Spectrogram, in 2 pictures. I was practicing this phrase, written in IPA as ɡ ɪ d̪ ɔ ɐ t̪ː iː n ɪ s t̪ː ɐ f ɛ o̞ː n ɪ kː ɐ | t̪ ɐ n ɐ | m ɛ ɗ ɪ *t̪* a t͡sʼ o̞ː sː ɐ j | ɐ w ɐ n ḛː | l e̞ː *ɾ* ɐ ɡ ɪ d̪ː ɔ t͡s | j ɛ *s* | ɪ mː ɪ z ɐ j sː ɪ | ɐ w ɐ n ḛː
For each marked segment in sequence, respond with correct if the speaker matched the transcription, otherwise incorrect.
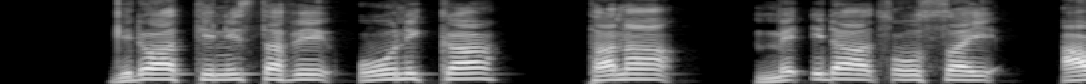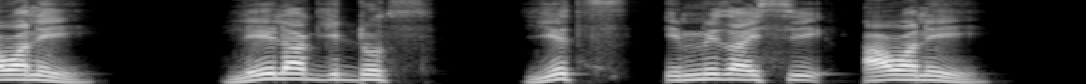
incorrect, incorrect, incorrect

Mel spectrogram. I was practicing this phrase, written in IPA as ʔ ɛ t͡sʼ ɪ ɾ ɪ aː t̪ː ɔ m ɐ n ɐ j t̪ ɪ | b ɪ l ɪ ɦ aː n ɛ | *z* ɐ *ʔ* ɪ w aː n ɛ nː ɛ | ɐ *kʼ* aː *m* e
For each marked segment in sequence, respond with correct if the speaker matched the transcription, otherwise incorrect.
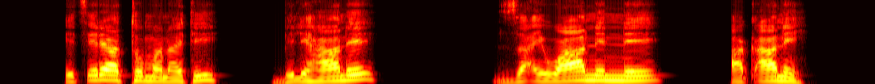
correct, correct, correct, incorrect

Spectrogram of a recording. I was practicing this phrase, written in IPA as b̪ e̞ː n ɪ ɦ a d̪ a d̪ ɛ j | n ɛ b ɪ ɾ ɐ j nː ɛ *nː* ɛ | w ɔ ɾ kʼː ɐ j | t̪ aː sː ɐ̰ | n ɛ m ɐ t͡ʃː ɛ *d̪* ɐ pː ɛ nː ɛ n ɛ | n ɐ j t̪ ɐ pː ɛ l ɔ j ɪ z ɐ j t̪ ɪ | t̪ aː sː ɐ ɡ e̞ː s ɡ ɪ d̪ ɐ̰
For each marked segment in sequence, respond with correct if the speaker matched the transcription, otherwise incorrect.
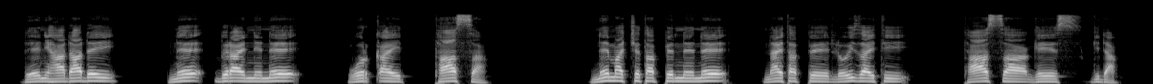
incorrect, incorrect

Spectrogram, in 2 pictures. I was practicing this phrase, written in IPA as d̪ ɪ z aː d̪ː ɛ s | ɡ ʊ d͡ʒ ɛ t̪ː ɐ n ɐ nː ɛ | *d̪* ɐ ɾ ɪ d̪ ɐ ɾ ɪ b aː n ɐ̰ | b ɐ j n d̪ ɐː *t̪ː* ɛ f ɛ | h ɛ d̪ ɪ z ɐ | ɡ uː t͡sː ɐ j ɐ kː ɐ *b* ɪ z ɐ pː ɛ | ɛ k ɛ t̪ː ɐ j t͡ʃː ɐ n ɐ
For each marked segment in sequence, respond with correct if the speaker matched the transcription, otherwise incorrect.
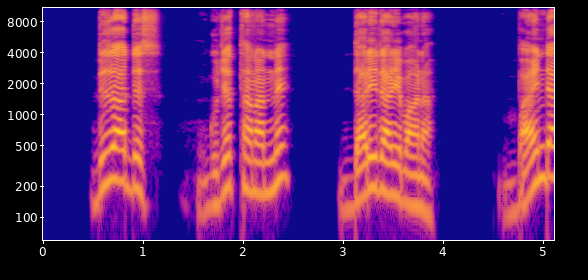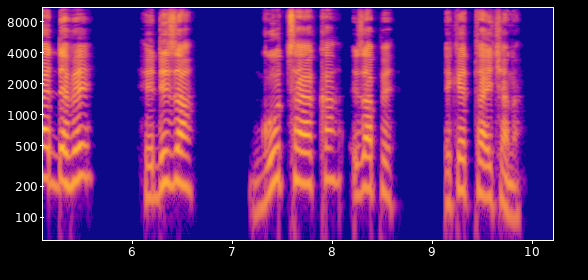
correct, incorrect, incorrect

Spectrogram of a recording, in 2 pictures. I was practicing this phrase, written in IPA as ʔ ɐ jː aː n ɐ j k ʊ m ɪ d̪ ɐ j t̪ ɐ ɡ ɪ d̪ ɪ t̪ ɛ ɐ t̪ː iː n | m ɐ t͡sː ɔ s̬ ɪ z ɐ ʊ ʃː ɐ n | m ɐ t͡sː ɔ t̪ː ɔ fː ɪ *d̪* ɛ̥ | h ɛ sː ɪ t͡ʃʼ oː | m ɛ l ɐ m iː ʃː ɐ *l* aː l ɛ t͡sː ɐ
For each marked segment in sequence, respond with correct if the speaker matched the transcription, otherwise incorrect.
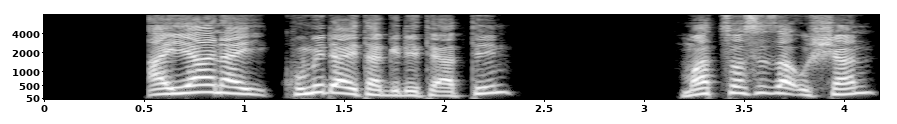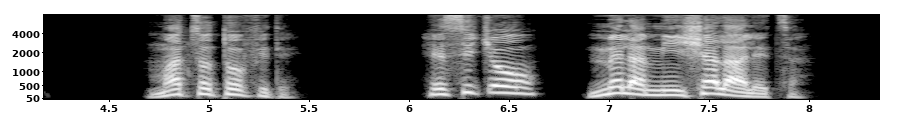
incorrect, correct

